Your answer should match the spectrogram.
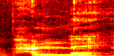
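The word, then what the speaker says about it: ballet: 장면은 발레와 자발 대의에 t 가 들어가 있네요 발레 이렇게 발음해야 되는거 아니야 근데 발레의 프랑스 원과 뭐 어디 그렇기 때문에 요 t 쪽을 발음을 압니다 그래서 발레 라고 하시면 되요 자 발레 랑 사랑에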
